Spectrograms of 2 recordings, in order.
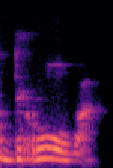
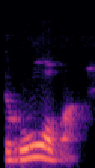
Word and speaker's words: дрова: на останній далі слово дрова правильно його наголосили молодці маємо наголошувати перший склад дрова хоча Також ми звикли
